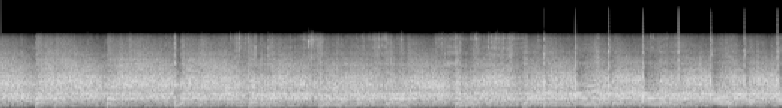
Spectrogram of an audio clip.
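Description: Fast, continuous drumming on water-covered barrel drums, with water splashing under the strokes. Near the end sharper separate clicks come in, then struck plastic tubes giving short pitched notes in a regular rhythm.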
